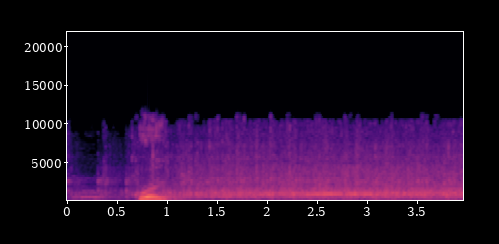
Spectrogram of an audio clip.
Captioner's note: applause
